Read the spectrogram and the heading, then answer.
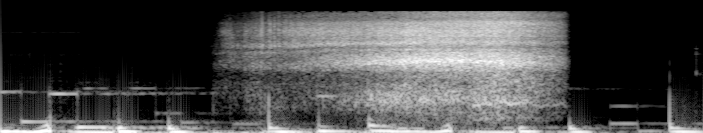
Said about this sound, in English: I had to find out if all snakes hiss. Turns out most snakes hiss. However, the larger ones, well, most snakes have the ability to hiss, but the larger ones are more likely to hiss. The smaller ones not.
